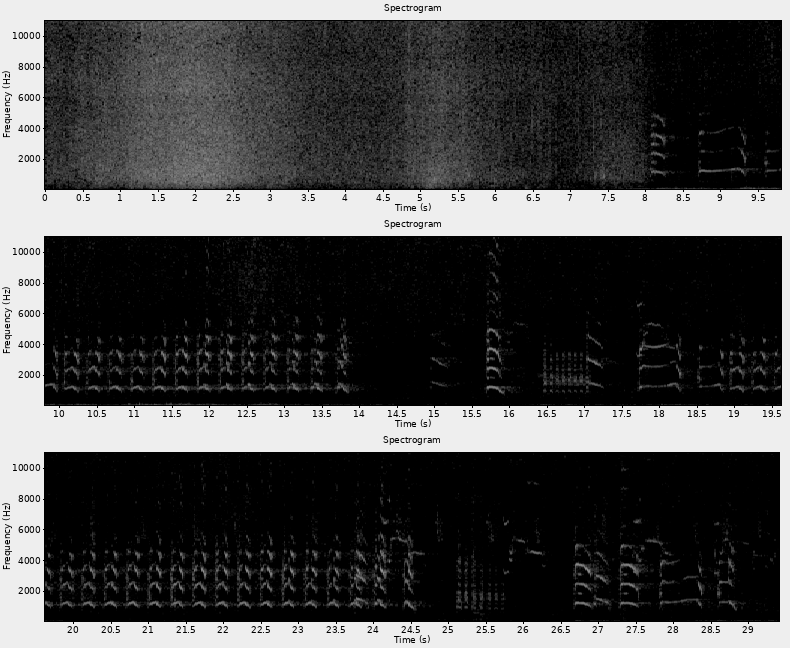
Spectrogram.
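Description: Surf washing in for the first several seconds, then a bird giving two long runs of rapid repeated calls, about four a second, with a few scattered calls between them, over a low wind rumble.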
